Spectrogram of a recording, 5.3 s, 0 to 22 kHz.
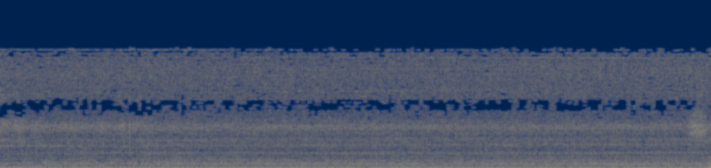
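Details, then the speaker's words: Bosch Serie 4 washing machine, 4 months old, 30-minute quick wash, fairly fast (not full 1400) spin after first drain, a couple of feet away; steady even hum, faint low vibration, no knocking or grinding. "and it's not this isn't a full 1400 spanish but it is fairly fast spin just so and if i quiet it yeah there's a tiny bit of vibration but not a lot"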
